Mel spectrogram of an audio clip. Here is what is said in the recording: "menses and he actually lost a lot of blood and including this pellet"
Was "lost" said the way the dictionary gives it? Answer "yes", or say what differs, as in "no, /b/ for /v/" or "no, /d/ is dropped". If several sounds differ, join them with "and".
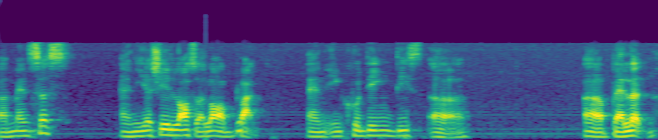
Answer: no, /t/ is dropped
